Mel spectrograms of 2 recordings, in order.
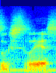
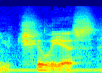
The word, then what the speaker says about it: Lucilius: I did confirm the pronunciation of Lucilius. It is Lucilius, as I thought. It's not Lucilius. If we were Italian, it would be Lucilius, although it is Roman, so it does make you wonder a little bit.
